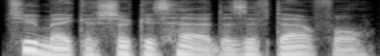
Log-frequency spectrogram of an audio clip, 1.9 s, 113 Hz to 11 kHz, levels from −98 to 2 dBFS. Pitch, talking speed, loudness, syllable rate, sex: 110 Hz, 250 wpm, -15 LUFS, 6.0 syllables/s, male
